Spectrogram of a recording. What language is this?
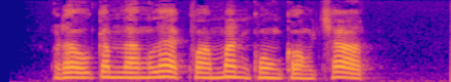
Thai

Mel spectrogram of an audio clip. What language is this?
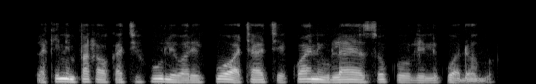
Swahili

